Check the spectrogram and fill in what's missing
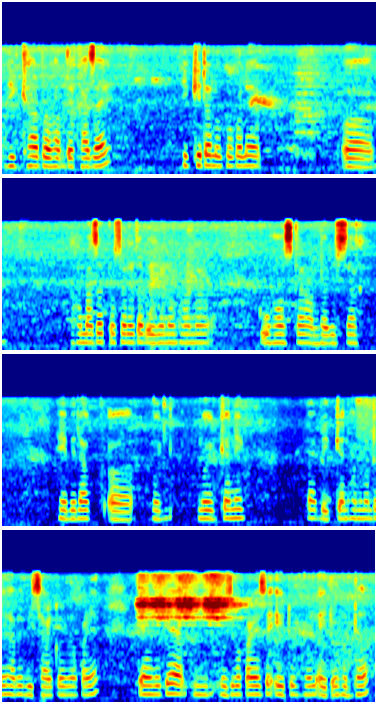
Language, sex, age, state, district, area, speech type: Assamese, female, 18-30, Assam, Jorhat, rural, spontaneous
